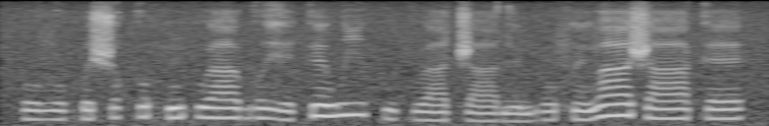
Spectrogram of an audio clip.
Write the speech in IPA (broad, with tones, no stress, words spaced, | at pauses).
o˨vo˨k͡pə˨ʃɔ˧ ko˧hũ˨˦kʷaː˧ ɡʷe˧ ɣe˨kɛ̃˦ wiː˦kʷe˨kʷaː˨ t͡ʃaː˨dɛ̃˨bo˧fɛ̃˧ vaː˦ʃaː˧kɛ˧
